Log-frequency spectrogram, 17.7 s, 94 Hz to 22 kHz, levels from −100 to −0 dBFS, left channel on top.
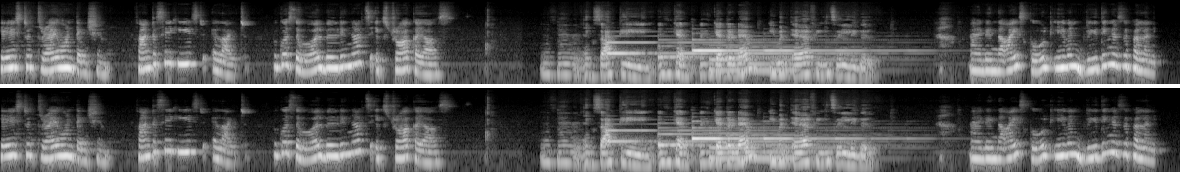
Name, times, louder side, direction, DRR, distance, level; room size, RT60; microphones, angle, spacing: voice 1, 0.0-1.7 2.1-3.7 4.1-6.6 14.1-14.2 14.5-17.3, left 3 dB, 30° left, 0.5 m, -22 dB
voice 2, 8.1-13.1, right 2 dB, 10° right, 1.8 m, -27 dB
Piano, 9.1-12.9, equal, 35° right, 1.0 m, -24 dB
15.0 x 5.7 x 3.9 m
head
